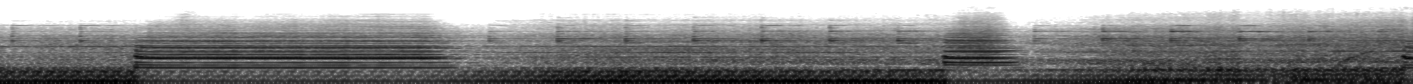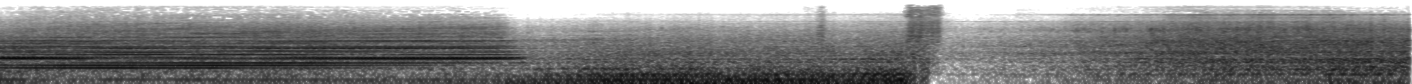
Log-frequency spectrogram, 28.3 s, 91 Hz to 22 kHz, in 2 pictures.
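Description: Diesel locomotives of a loaded BNSF coal train sounding a multi-tone air horn in a long, a short and a long blast, the pattern that ends the standard grade-crossing signal, over heavy engine rumble as they pass. About 23 seconds in, the engine sound drops off sharply and gives way to the steady rolling rumble and wheel noise of loaded coal cars going by.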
